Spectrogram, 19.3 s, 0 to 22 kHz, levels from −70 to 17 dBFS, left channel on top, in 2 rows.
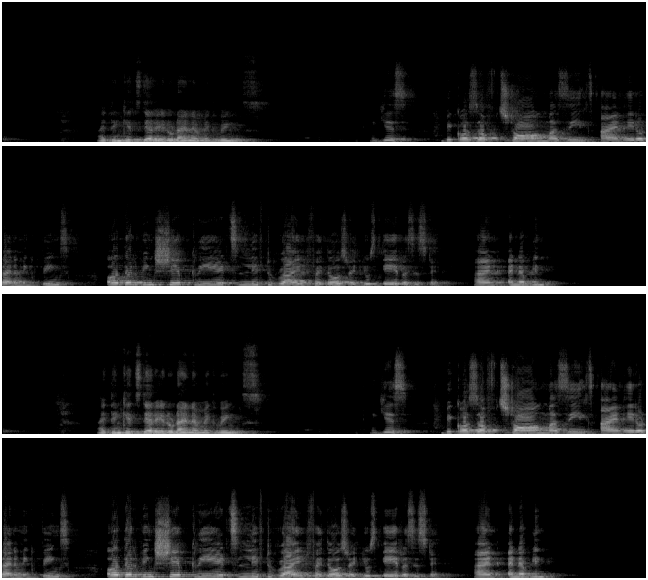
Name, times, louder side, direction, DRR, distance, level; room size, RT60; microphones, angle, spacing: voice 1, 1.4-3.8, right 2 dB, 50° right, 2 dB, 1.7 m, -21 dB
voice 2, 5.5-6.0 6.6-10.6 11.2-16.2 16.7-17.9, right 2 dB, 30° right, 3 dB, 2.5 m, -23 dB
28.5 x 18.0 x 6.9 m, 0.85 s
head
